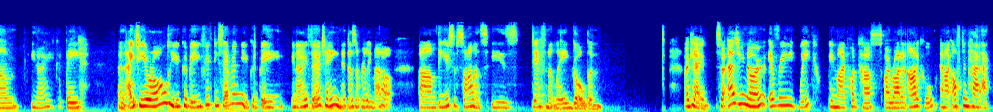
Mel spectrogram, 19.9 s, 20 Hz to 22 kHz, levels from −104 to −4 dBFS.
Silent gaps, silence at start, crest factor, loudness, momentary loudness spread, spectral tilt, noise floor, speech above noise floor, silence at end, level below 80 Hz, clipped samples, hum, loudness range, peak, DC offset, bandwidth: none; 0 s; 18 dB; -21 LUFS; 14 LU; -5 dB/octave; -78 dBFS; 58 dB; 0.1 s; -54 dBFS; under 0.1%; none; 7 LU; -2 dBFS; under 0.1%; 9 kHz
